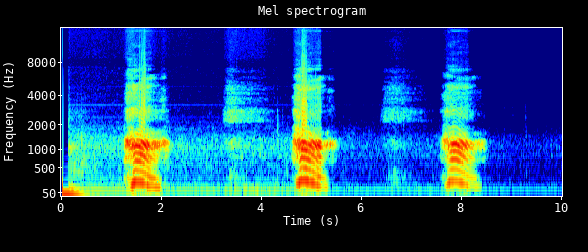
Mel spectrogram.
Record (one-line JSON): {"exhalation_length": "10.0 s", "exhalation_amplitude": 30673, "exhalation_signal_mean_std_ratio": 0.39, "survey_phase": "alpha (2021-03-01 to 2021-08-12)", "age": "65+", "gender": "Female", "wearing_mask": "No", "symptom_none": true, "smoker_status": "Ex-smoker", "respiratory_condition_asthma": false, "respiratory_condition_other": false, "recruitment_source": "REACT", "submission_delay": "2 days", "covid_test_result": "Negative", "covid_test_method": "RT-qPCR"}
